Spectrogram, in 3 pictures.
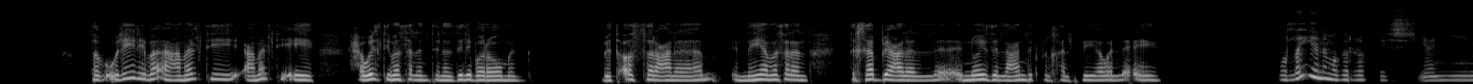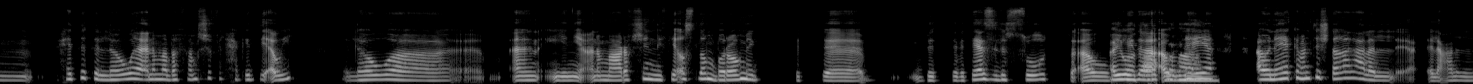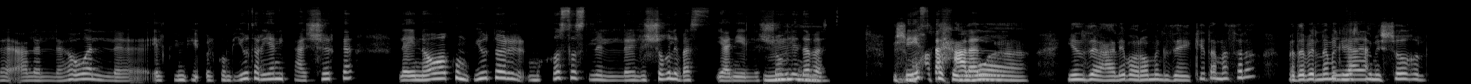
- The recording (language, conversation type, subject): Arabic, advice, إزاي المقاطعات الكتير في الشغل بتأثر على تركيزي وبتضيع وقتي؟
- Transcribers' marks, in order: in English: "الnoise"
